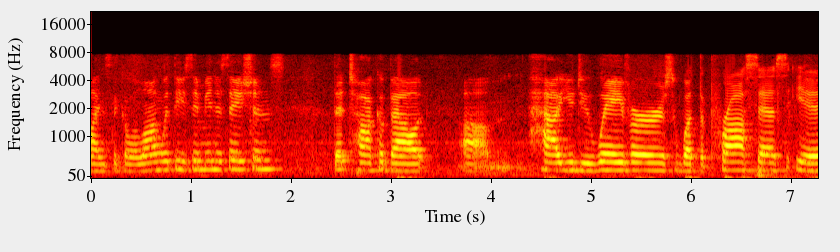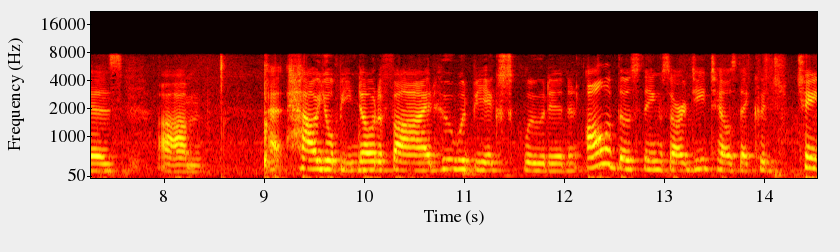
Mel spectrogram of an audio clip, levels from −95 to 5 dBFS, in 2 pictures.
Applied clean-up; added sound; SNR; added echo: none; none; none; none.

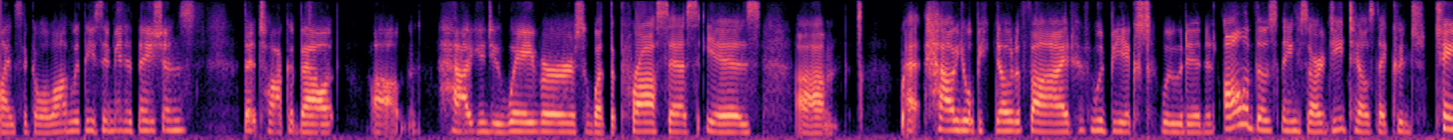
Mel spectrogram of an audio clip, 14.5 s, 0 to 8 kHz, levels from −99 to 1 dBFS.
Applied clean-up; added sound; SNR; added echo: neural diffusion model UNIVERSE++.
